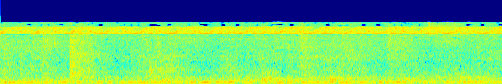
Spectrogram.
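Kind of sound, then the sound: signal or alarm, alarm going off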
